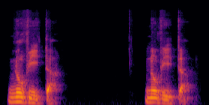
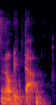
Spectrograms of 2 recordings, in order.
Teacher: the pattern is to put the emphasis on the penultimate syllable which would be the second syllable in this case we have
